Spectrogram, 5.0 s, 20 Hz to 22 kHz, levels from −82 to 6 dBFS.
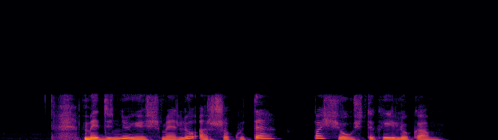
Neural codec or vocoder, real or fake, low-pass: vocoder, 44.1 kHz, 128 mel bands, Pupu-Vocoder; fake; 7.2 kHz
